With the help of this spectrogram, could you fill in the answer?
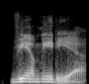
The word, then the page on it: via media: American English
